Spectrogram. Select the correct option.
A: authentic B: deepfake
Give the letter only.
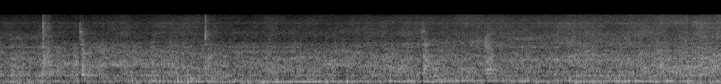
B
